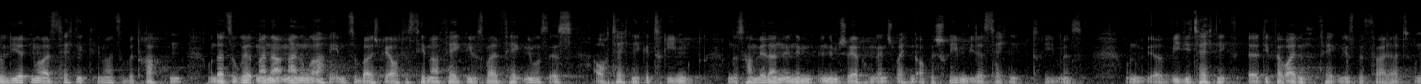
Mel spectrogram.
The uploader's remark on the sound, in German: Live vom 36C3.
